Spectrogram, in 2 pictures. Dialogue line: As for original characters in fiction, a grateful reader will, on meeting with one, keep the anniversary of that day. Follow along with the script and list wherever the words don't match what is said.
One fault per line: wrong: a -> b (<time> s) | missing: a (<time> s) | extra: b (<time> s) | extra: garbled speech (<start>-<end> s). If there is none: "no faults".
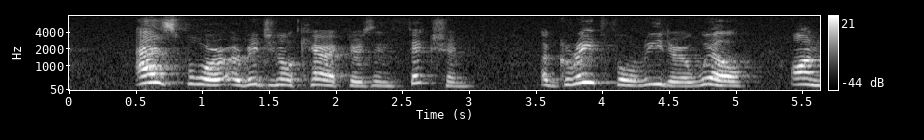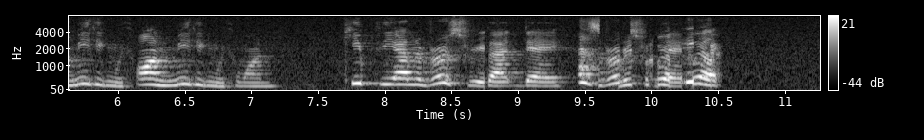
extra: on meeting with (6.2 s)
missing: of (8.8 s)
extra: garbled speech (9.4-10.5 s)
